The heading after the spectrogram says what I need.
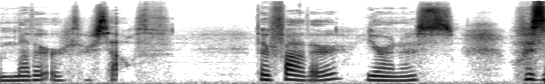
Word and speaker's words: Uranus: there was this guy uranus trust me that is how it's pronounced by academics i looked it up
